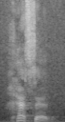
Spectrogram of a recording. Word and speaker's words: chesed: The word I mentioned last week, chesed. I got to drink some water to say it properly. Chesed. This is your Hebrew word. Say it with me. Chesed. Got it? It comes down here.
